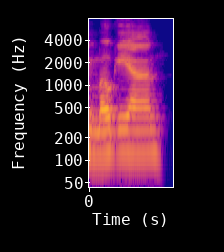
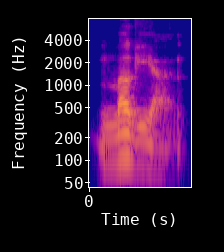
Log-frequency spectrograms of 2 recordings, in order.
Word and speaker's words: Mogollon: No, it's I say Mogollon. Okay. Some say Mogollon, like M-U-G. But well, I'm from Georgia. How should I do it? Mogollon? Mogollon is how I've been pronouncing it. That just feels so wrong in my mouth. It's like well, the L's, the double L is like a Y.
